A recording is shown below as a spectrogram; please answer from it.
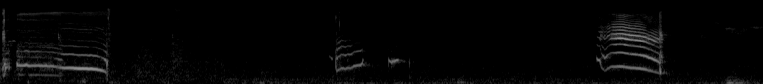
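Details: Kitten meowing for attention: a long descending meow, a short broken one, then a loud rising-falling meow, separated by quiet pauses of about two seconds.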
